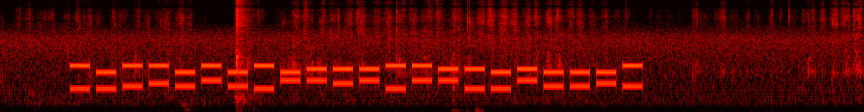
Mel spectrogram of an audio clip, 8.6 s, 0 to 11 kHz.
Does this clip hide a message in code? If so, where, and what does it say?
Yes: DTMF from 0.7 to 6.4 s, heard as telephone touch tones, dialled by machine, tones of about 200 ms, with the noise of a restroom. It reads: 31694#43*0803#02104476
